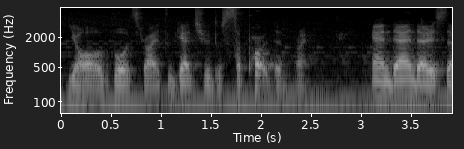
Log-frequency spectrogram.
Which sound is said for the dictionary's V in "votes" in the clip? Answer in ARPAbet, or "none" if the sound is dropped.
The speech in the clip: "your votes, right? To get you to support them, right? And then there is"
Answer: V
